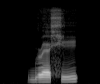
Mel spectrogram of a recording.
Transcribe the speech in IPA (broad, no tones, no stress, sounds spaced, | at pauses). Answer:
b ɹ ɛ x i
